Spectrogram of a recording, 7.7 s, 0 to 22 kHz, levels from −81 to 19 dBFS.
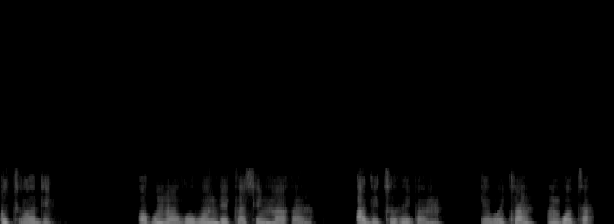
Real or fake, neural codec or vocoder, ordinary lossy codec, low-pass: fake; codec, 16 kHz in and 24 kHz out, 0.6 kbps, FireRedTTS-2 codec; none; 5.4 kHz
